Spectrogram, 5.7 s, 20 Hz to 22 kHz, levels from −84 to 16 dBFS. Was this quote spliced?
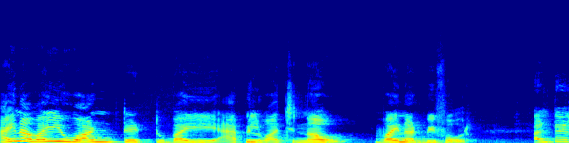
no; 0 cuts

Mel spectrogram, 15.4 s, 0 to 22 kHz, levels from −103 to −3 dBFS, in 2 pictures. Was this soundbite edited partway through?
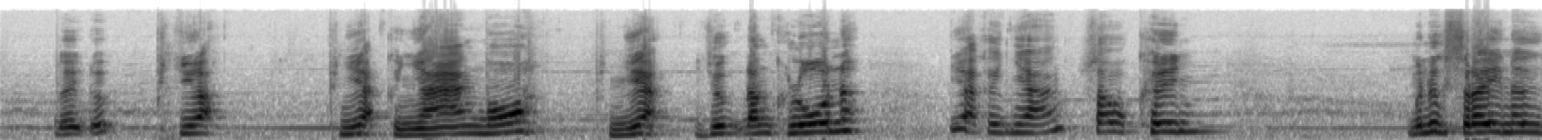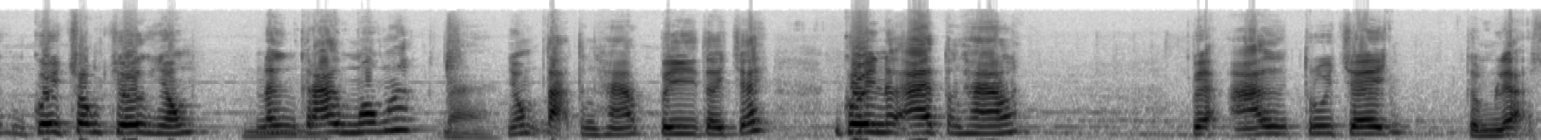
no; 0 cuts

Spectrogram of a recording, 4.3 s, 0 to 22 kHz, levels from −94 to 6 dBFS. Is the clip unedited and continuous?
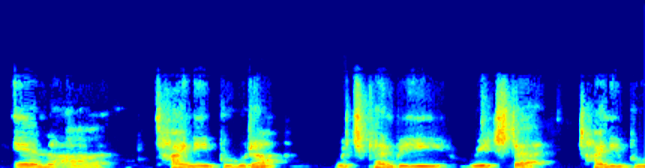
no; 1 cut; at 1.2 s

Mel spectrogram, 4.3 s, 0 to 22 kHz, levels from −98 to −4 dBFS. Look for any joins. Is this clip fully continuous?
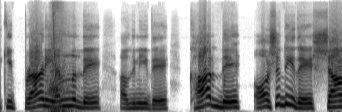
yes; 0 cuts

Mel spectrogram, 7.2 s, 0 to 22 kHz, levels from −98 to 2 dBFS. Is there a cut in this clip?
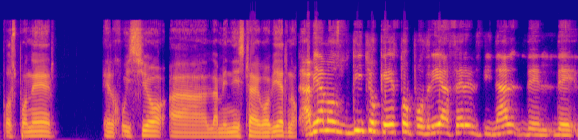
yes; 1 cut; at 3.7 s

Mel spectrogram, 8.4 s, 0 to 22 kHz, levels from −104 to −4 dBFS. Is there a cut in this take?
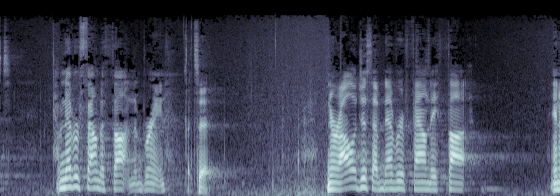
no; 0 cuts

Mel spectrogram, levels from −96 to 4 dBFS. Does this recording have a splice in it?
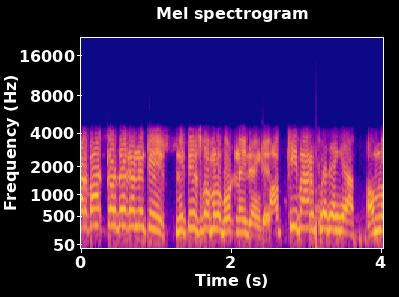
yes; 1 cut; at 3.1 s

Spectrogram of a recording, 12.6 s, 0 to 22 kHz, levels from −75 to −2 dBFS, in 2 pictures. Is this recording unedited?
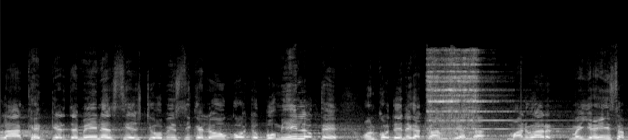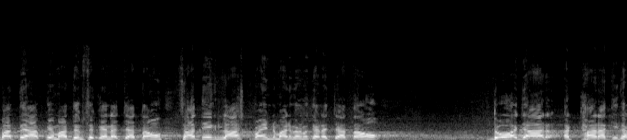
yes; 0 cuts

